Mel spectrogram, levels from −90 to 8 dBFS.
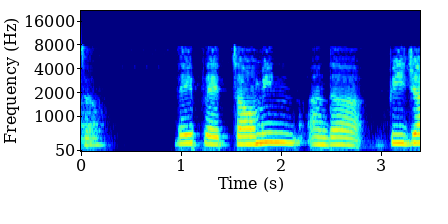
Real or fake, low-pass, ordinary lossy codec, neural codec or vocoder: fake; none; none; codec, 16 kHz, 0.4 kbps, LongCat-Audio-Codec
